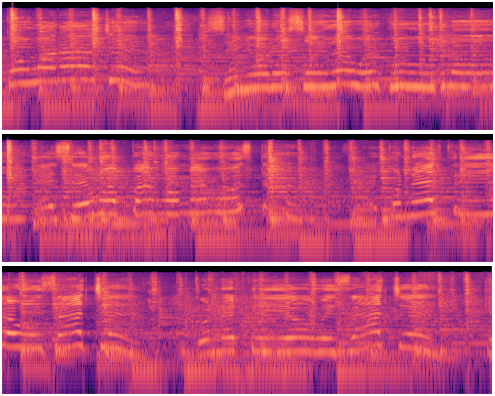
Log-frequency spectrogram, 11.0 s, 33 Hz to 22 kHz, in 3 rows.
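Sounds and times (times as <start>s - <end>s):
strummed guitars: 0.0s - 11.0s
person singing verses: 1.7s - 6.0s.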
